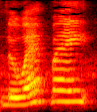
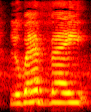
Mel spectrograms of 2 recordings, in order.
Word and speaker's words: Loewe: month is indeed this louie you know what i actually had to google how to say this brand but i think it said le vee bag and if i'm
